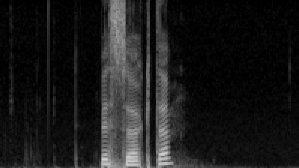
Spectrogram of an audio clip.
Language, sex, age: Swedish, female, 21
